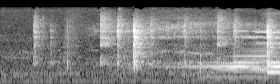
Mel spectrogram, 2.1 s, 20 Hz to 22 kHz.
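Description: A few faint clicking ticks, then the Samsung Galaxy S GT-I9000's startup sound begins about one and a half seconds in: sustained electronic chime tones that build up as the phone boots.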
